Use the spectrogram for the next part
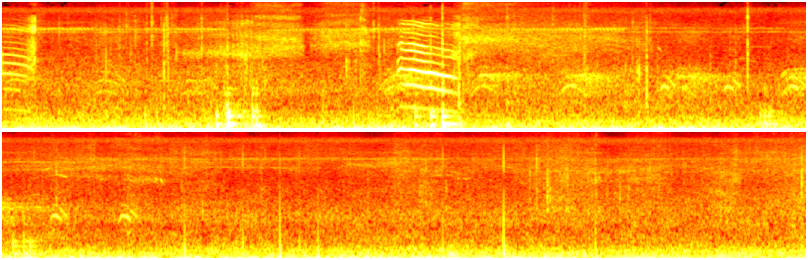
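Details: Black-and-white hachiware stray cat met in the middle of a park path and petted at length; a single steeply rising meow about three seconds in, then soft background caws and steady low outdoor rumble.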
